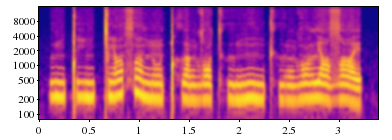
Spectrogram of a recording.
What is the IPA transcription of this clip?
ɯ ŋ ǃ i ŋ ǀ ĩ sˤ ĩ n̪ õ ǃʰ ɤ ŋ zˤ o tʰ ɯ ŋ ĩ ŋ tʰ ɯ ŋ zˤ ũ l e zˤ ɛ

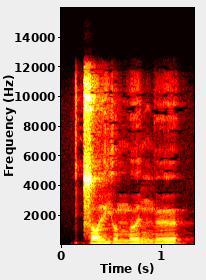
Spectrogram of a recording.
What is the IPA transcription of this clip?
t͡s ɔ ɪ̯ j ɵ m ɵ ɪ̯ ŋ ʏ

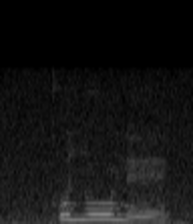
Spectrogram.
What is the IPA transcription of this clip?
kʼ ʊ˦ ɲ oː˦ n e˨

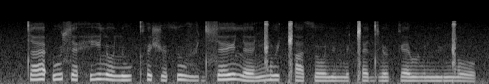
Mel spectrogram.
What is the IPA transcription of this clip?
t æ ʔ u s ɛ h i l o l u kʰ ə ʃ ɵ θ u v y d s ɛ ɪ̯ l ɛ ŋ͡ǁ u ɪ̯ ǁ a θ o l y n ɵ ǀ ɛ d l ɵ k ɛ ɹ u n y ŋ͡ǁ o

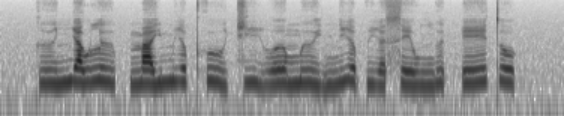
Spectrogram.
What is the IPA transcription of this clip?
k ɯː˩˧ ɲ a˧˥ w l ɯː˧˩ p̚ m a˧˥ j m i˧ ə̯ pʰ uː˧˩ t͡ɕ iː˧˩ ʋ ɤː˧ m ɯː˧˩ j n i˥˨ ə̯ p i˩˧ ə̯ s e˩ w ŋ ɯː˧˩ t̚ ʔ eː˧˥ t̪ o˥˨ k̚

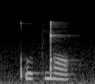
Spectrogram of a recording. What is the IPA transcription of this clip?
kʷʼ i kʷ ŋ͡ǃ ɒ

